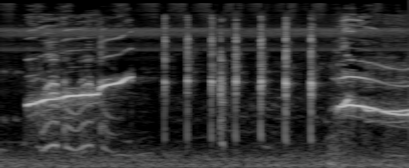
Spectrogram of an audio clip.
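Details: Pet green ringneck parrot whistling a steady, slightly rising tone, then a quick series of about eight dry clicks, then another long level whistle.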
